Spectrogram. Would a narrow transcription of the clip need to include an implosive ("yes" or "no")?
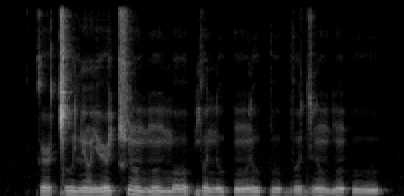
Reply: no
